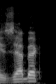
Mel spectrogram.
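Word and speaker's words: Xebec: And studio is Production IG, and I'm going to say Zebek because in English X's are usually pronounced Z's.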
